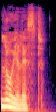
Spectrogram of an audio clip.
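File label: "loyalist", British English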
